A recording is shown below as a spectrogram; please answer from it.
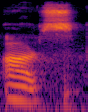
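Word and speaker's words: hours: आर्स में आर के बाद एस है तो आर का साउंड नहीं आएगा, आर्स, एच भी साइलेंट है।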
